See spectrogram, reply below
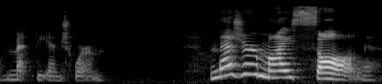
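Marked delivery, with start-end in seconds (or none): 2.1-3.8 slow, louder, lifted sing-song request; a proud bird asking grandly, drawn out; nightingale's request. Acted. Nightingale asking the inchworm, slow and grand. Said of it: "said the nightingale".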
